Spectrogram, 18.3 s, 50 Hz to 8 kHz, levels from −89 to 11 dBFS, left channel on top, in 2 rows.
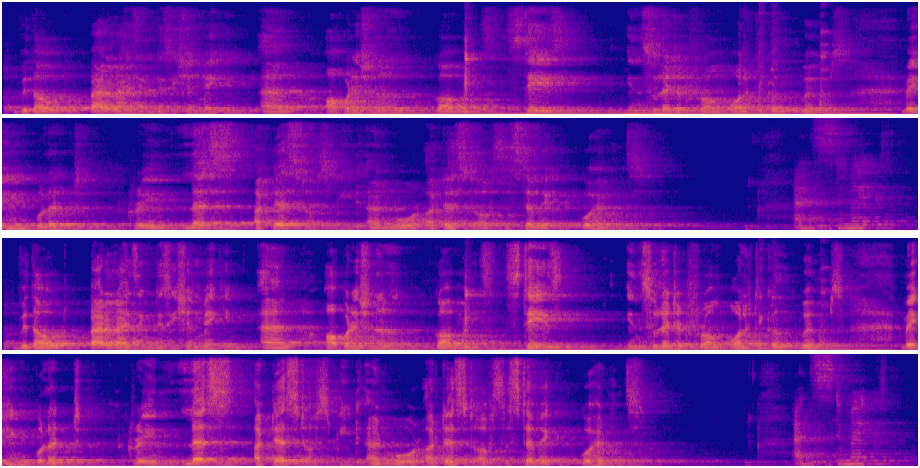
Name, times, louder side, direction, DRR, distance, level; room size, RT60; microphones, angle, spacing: voice 1, 0.1-0.6 0.9-4.0 4.3-5.6 6.2-9.7 10.4-14.6 14.9-15.6, right 3 dB, 90° right, 4 dB, 1.7 m, -30 dB
sound 1, 2.6-10.4, left 2 dB, 40° left, 1.3 m, -45 dB
sound 2, 4.6-4.8 6.6-6.7 7.4-8.4 9.2-10.5, left 1 dB, 15° left, 0.4 m, -38 dB
voice 2, 12.4-12.9 16.6-18.1, right 1 dB, 40° right, -1 dB, 2.8 m, -44 dB
18.5 x 15.5 x 4.7 m, 2.2 s
head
